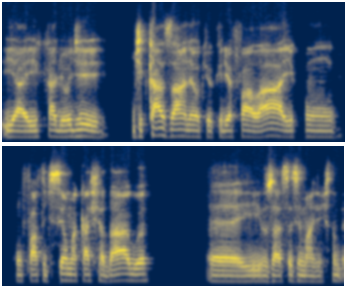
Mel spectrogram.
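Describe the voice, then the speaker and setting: This man has a fairly low pitch and speaks at a fairly slow pace. His delivery is monotone and flat, with very even loudness. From Rio de Janeiro, Brazil. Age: 30s. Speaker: street artist. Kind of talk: casual interview chat. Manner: halting, repeats words.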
